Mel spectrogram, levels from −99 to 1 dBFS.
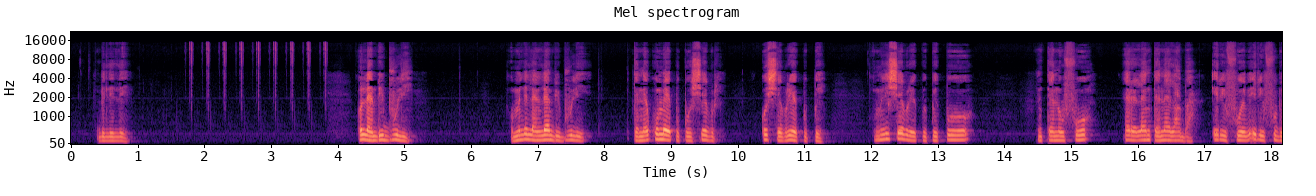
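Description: Throughout, s sounds turn gritty and metallic, with nothing above 14.9 kHz. Likely HE-AAC compression near 24 kbps, rebuilding treble from copied lower bands.

From 1.83 to 3.85 s, a CD stuck on one turn replays one 0.25 s slice eight times. Each jump briefly mutes, until "olem bie".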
